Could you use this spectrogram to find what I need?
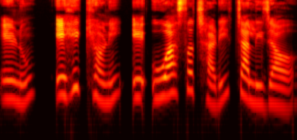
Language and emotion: Odia, neutral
